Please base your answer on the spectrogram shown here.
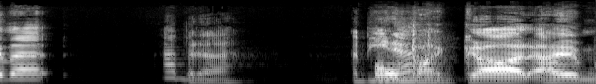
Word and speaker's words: Abita: Yeah, it's can Abita. you clarify? Abita. Okay. Abita, okay. not Abida. Abida. Okay. I have been pronouncing it wrong too. Okay, it's a beta.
